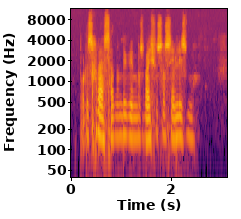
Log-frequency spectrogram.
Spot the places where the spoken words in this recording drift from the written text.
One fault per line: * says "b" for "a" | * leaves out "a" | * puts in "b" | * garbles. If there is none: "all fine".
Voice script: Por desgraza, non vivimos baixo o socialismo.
all fine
